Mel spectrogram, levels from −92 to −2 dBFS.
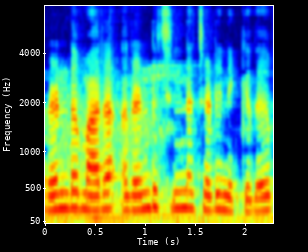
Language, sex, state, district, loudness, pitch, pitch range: Tamil, female, Tamil Nadu, Kanyakumari, -16 LUFS, 200 Hz, 195-225 Hz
